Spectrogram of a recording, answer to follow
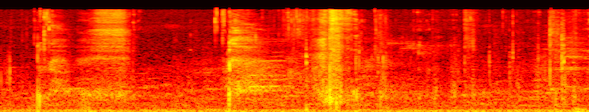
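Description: Close-miked chewing of a mouthful of rice and curry: wet mouth and chewing sounds, with a few louder moments about half a second, under two and about two and a half seconds in.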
